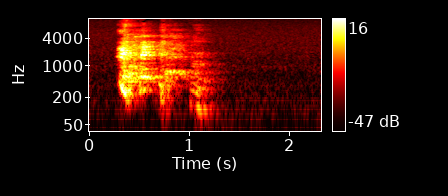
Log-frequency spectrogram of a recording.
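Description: A man coughing into his hand: a short fit of two or three coughs, starting about a quarter second in and lasting about a second.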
